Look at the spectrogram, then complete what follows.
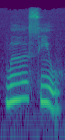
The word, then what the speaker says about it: monsieur: Ya, yang pertama dibacanya monsieur. Monsieur.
